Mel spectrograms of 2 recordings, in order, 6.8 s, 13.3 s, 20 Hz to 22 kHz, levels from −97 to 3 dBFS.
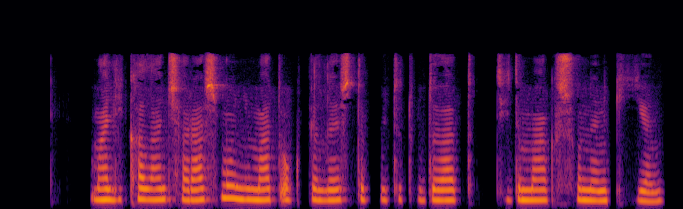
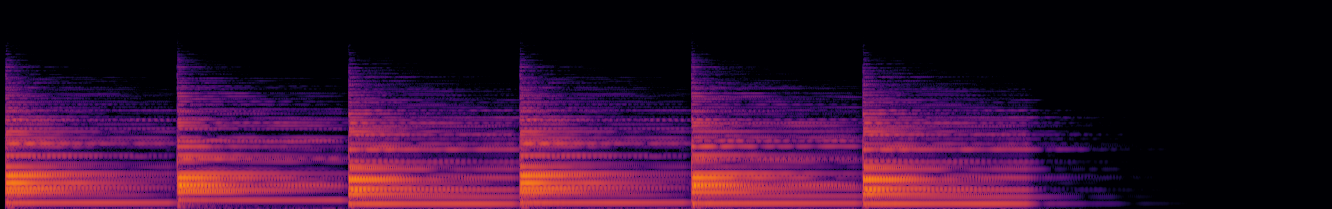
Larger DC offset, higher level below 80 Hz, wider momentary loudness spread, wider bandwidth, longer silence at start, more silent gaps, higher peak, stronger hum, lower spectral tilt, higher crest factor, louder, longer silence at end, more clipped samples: neither; second, -76 dBFS vs -70 dBFS; second, 11 LU vs 16 LU; about the same, 8 kHz vs 7.4 kHz; first, 0.9 s vs 0.05 s; first, 3.03-3.08 s, 3.73-3.79 s, 4.83-4.96 s vs none; first, -12 dBFS vs -16 dBFS; neither; second, -5 dB/octave vs -8 dB/octave; about the same, 16 dB vs 20 dB; first, -28 LUFS vs -34 LUFS; second, 0.2 s vs 2.95 s; neither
